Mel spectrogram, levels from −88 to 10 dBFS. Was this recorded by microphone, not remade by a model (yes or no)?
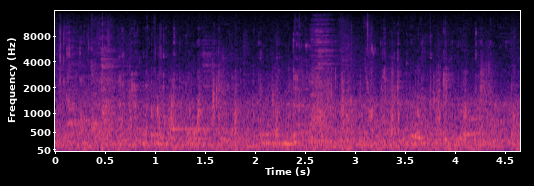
yes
